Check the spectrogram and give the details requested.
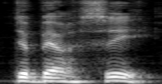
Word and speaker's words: de Bercy: a native of Paris the difference between the two was clearly shown by their pronunciation of De bersi winter sounded three distinct syllables for no practically two with a slurred r that winter could not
